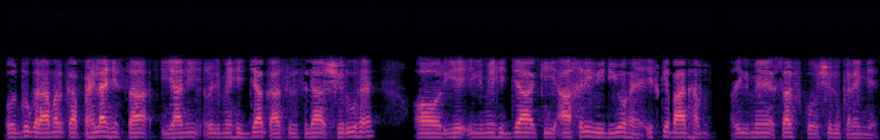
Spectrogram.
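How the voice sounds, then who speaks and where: A man teaching an Urdu grammar lesson. He asks a question, answers it himself, and says each example word slowly and more than once. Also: medium pitch, little pitch movement. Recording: husky voice on tinny phone-like audio.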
